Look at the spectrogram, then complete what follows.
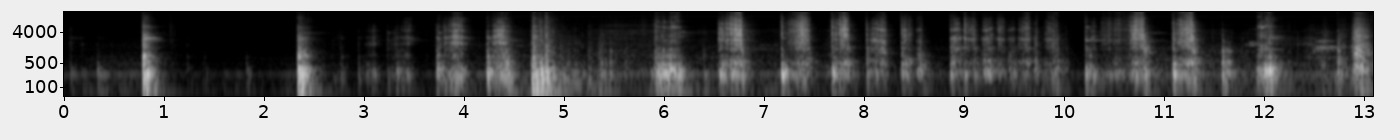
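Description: Chipping hammer knocking and scraping slag off a fresh stick-electrode weld bead on thin steel sheet. Two separate taps, then from about four seconds in quick repeated blows, roughly two a second, with scraping between them.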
